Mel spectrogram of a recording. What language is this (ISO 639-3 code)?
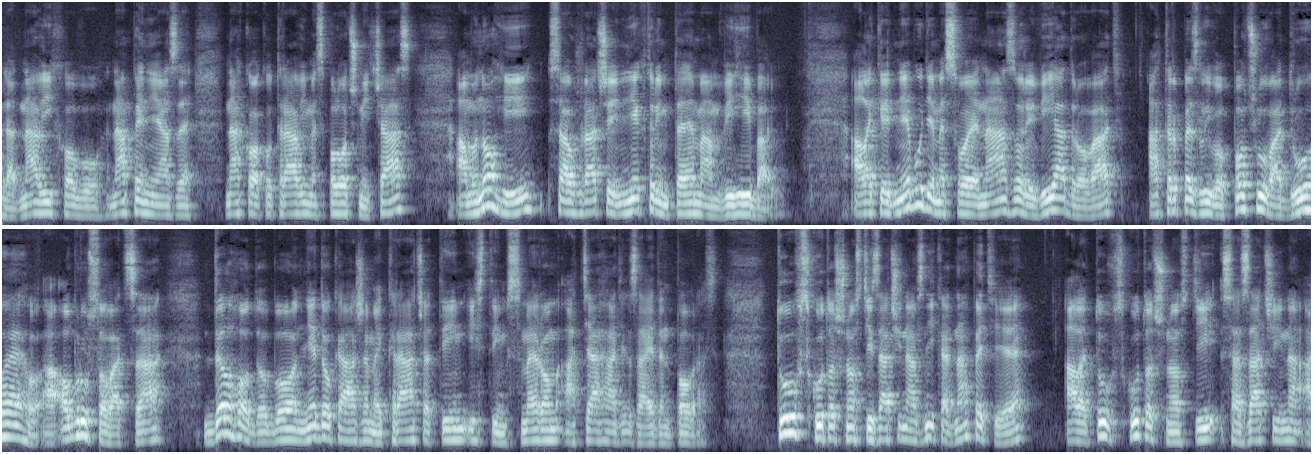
slk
